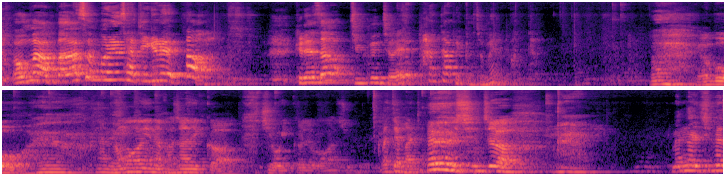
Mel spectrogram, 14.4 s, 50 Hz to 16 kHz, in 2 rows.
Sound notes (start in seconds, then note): 12.4 sigh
